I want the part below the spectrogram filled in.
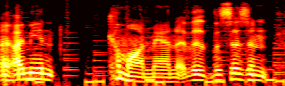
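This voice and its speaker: With music in the background, a man talks at a very slow pace using ordinary pitch variation. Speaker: video game reviewer. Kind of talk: casual unscripted game review talk.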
